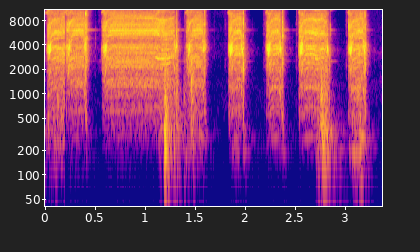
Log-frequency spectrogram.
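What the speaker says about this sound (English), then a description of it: "Now we got to drill holes in this piece here." A power drill whirs in a series of short bursts, drilling holes in a heavy-duty metal dash mount for an F150, starting and stopping repeatedly with brief pauses between each close, buzzing run.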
